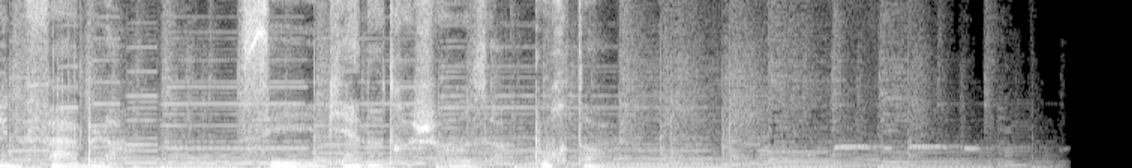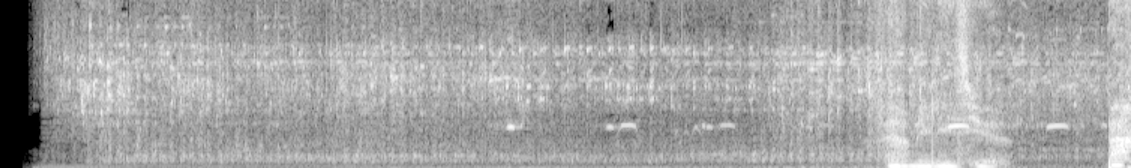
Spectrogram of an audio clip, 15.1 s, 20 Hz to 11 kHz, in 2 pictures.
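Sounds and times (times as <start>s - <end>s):
speech: 0.0s - 1.0s, 1.7s - 4.2s, 13.6s - 14.4s
music: 0.0s - 7.2s
high whistling chirps: 8.0s - 15.0s.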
